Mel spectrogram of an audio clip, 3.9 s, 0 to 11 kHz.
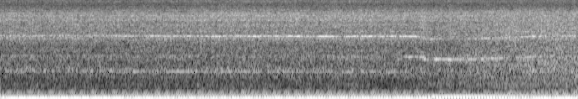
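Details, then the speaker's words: Supercharged Pontiac GTO V8 on first start with newly installed tuned ECU, stationary; deep, loud, steady rumble with slight pitch shift near the end, gurgle on come-down, coolant temp still low; healthy supercharged engine revving. "It sounds really good. when you stabbed it pretty heavy. Really good. I like the come down side, the gurgle at the end."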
